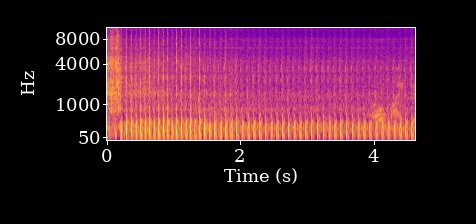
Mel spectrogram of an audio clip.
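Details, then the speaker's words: 2015 Honda Grom with custom exhaust and intake, which previously backfired, sputtered and died instead of idling. After the spark plug was checked and torqued to 12 ft-lb, it idles cleanly with strong, even single-cylinder thumping and no misses. "it Idols yes thank you"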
